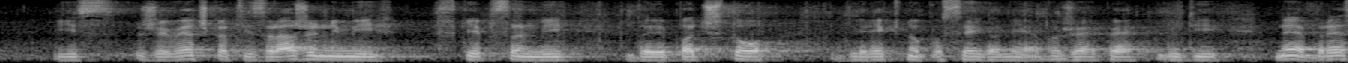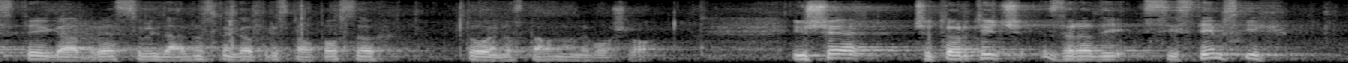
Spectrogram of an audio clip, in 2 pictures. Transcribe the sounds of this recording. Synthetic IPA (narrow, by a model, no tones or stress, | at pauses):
izʒeʋɛt͡ʃkɾat̪izɾaːʒɛnimiskepsamid̪ajɛpat͡ʃt̪oːd̪iɾek̚t̪nɔpɔseːɡanjɛʋəʒɛːpɛljud̪jiː | nɛbɾɛst̪eːɡabɾɛsːɔlid̪aɾnɔst̪nɛɡapɾist̪ɔːpawsəx | t̪oɛnɔst̪awnɔnɛboʃlo̰ | inʃɛt͡ʃɛt̪əɾt̪it͡ʃzaɾad̪isist̪eːmskix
